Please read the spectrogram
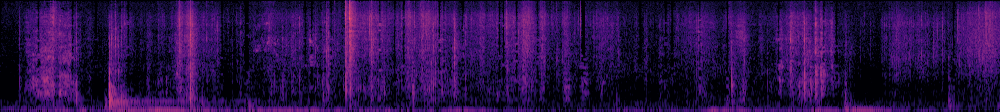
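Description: A shrink-wrapped cardboard trading-card hobby box being handled and opened: plastic wrap crinkling and tearing, with several light knocks of the cardboard boxes against the table.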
